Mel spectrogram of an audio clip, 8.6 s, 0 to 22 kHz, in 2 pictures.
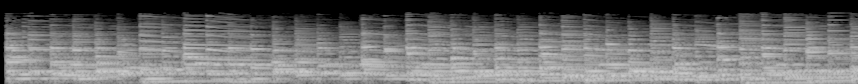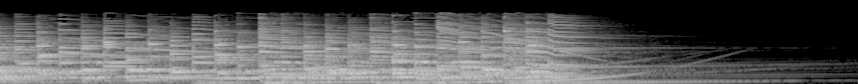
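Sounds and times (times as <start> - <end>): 
trance MIDI loops: 0.9 - 7.4.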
